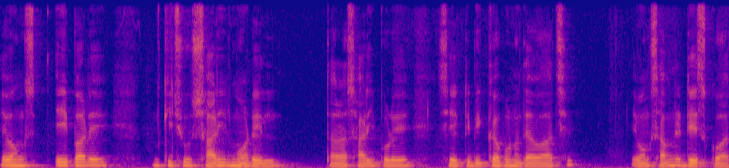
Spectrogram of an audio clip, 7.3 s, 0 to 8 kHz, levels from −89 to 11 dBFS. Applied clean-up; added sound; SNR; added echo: none; none; none; none.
